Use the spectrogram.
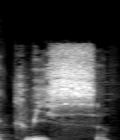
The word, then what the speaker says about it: cuisse: La cuisse. La cuisse. Double S and then two vowels before and after. It will give you a really strong S sound, okay?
